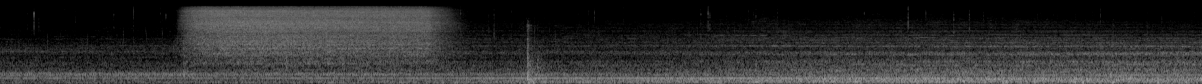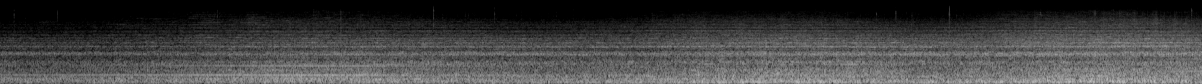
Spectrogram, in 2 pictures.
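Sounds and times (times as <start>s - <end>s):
electric train hum: 0.0s - 24.0s
wheels rumbling on rail: 0.0s - 24.0s
released air hissing: 1.8s - 4.7s.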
